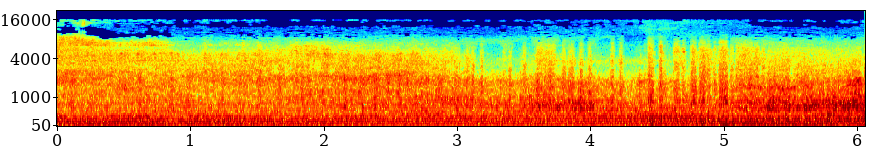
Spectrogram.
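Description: Street traffic and rushing air heard from a moving electric scooter: a steady wash of noise, with an oncoming car growing louder over the last second or two.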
